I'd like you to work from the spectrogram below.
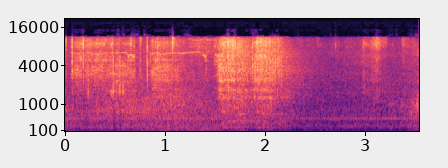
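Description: A short washer-head screw is driven snug into a trailer tailgate, a steady whirring, ratcheting drive that runs continuously, close and moderately loud.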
